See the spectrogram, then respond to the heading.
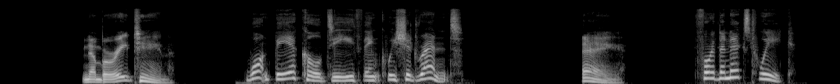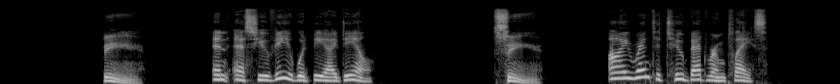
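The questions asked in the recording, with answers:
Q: What vehicle do you think we should rent?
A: B: An SUV would be ideal.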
